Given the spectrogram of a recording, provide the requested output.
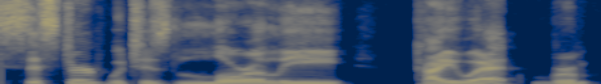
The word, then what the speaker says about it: Cayouette: We also meet Candy's sister, which is Laura Lee Cayouette, rhymes with bassinet.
